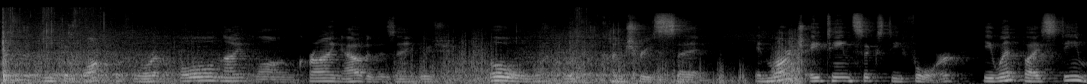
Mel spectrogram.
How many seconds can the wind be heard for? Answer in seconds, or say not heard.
8 s.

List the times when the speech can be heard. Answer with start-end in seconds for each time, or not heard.
0.0-10.8.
